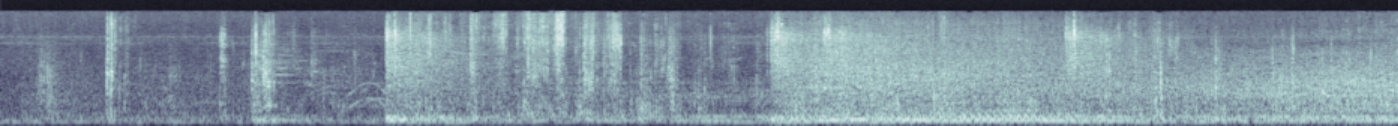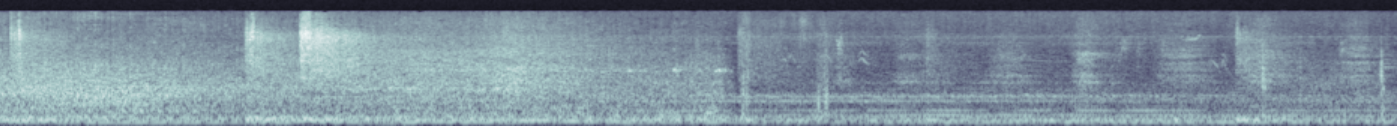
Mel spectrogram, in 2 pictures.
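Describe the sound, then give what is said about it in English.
A pickup truck with a Confederate flag, a Don't Tread on Me license plate and an Ed Gillespie bumper sticker drives past in Virginia. Its engine rumbles steadily with a low roar, gritty road noise and a few thuds early on; nobody speaks. “So a Latino kid stops, and then he sees an Asian kid, and then both of them start running because here comes that truck again.”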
